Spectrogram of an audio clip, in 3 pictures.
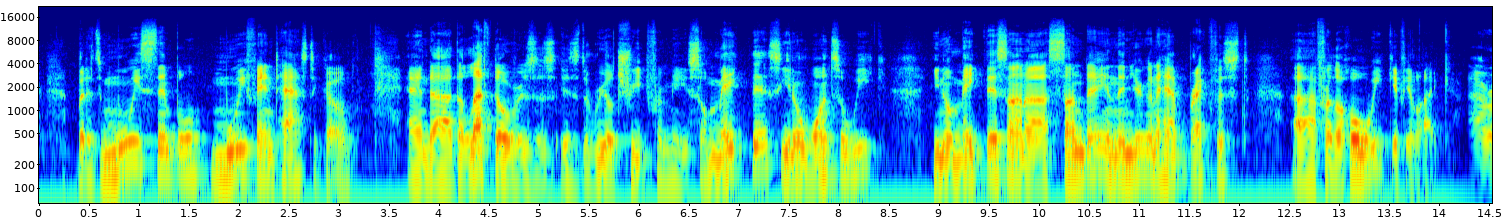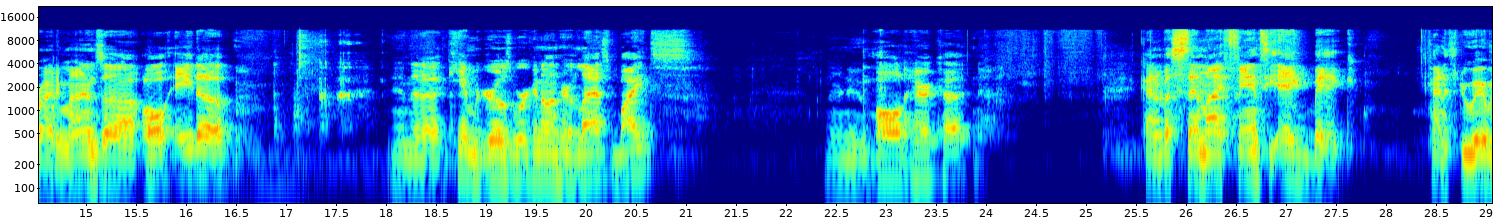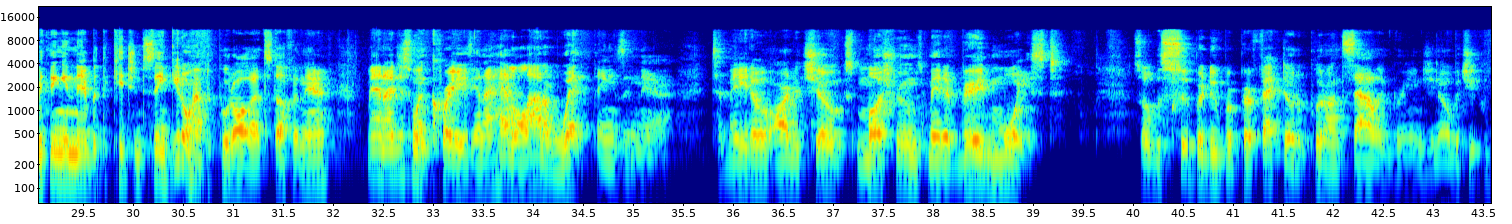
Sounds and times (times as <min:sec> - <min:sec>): Speech: 0:00.0 - 0:16.6, 0:18.0 - 0:21.1, 0:22.4 - 0:24.0, 0:25.6 - 0:27.8, 0:28.4 - 0:39.4, 0:40.0 - 0:43.5
Inside, small room: 0:00.0 - 0:43.5.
